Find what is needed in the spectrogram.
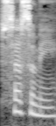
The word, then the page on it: sesame: American English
